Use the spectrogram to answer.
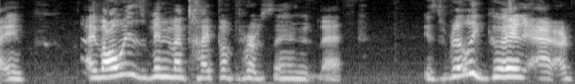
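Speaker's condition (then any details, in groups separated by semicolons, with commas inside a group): Cerebral palsy; since birth, birth oxygen loss, quadriplegia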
